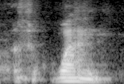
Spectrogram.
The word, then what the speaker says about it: Nguyen: So no, Nguyen. So it's actually the way it's spelled, really. Nguyen. No, Gwen.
